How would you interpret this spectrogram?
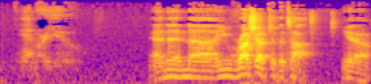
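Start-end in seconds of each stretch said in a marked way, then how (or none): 0.2-1.9 ghostly, eerie, hushed, breathy, barely voiced whisper. Voicing a whisper the player hears in the dark: eerie whisper. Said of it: "you hear a whisper".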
